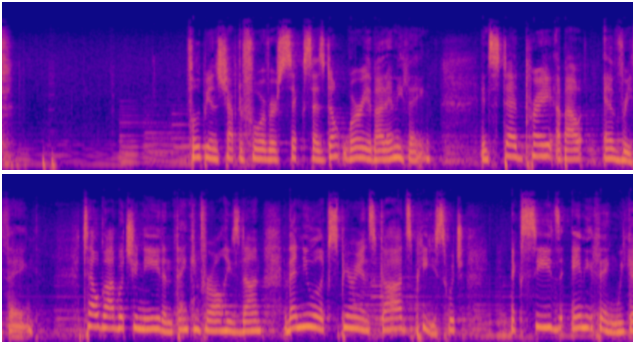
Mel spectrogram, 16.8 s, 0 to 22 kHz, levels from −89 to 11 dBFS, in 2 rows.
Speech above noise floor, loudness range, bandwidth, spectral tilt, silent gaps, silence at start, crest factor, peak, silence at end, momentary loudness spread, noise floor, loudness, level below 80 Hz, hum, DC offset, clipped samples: 28 dB; 3 LU; 15 kHz; -3.5 dB/octave; none; 0 s; 18 dB; -6 dBFS; 0 s; 19 LU; -52 dBFS; -23 LUFS; -52 dBFS; none; under 0.1%; under 0.1%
